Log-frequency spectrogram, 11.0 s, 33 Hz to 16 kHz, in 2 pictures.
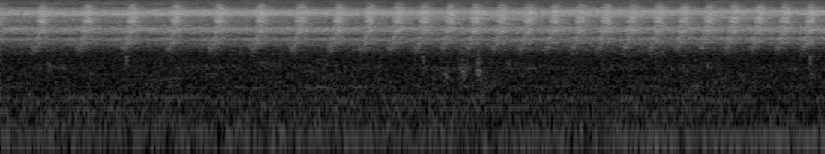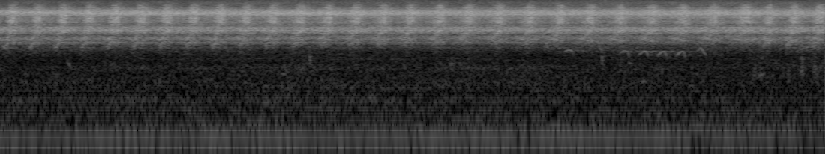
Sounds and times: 3.4s Cicadas sound 11.0s

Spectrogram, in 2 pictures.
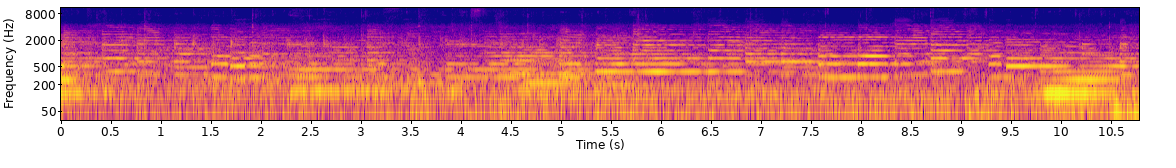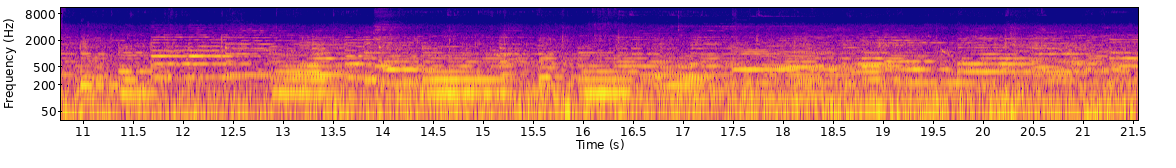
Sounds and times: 0.0s Walking through the station 21.5s

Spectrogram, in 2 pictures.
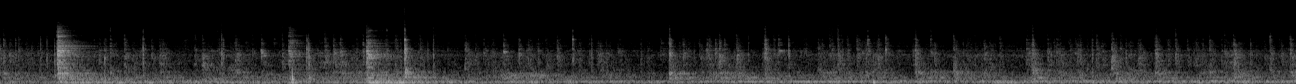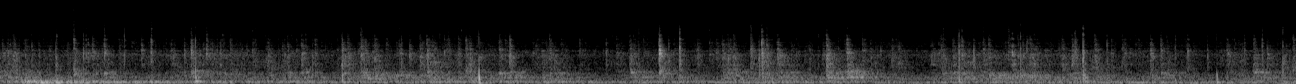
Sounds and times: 0.0s metallic bridge 5.4s
0.0s drizzle rain 25.9s

